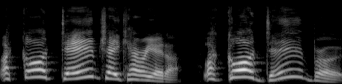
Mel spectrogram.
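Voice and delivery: shrill, loud, drawn-out, frustrated, angry yell. Watching the team's pitcher walk another batter on stream: angry. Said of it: "I'm getting angry this whole stream".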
